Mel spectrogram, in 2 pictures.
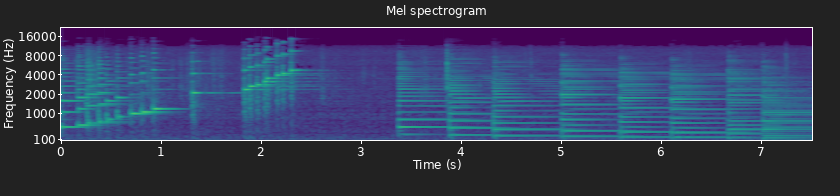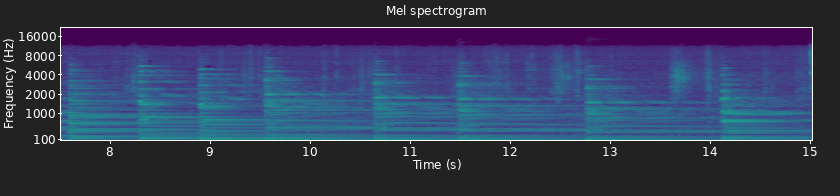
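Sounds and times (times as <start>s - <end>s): solo piano music: 0.0s - 15.0s.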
